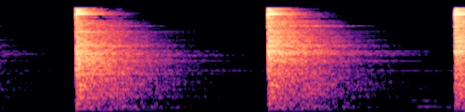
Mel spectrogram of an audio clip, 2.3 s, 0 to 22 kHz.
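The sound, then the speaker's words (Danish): A diver's hammer striking a submarine's steel hull underwater at about 100 m depth gives three sharp, loud metallic blows about one second apart, each with a bright attack and a ringing decay that fades before the next. “Men hammer banker en af dykkerne 4 kraftige slag på Kursks stålskrog. Ingenting. Så hamrer han igen, endnu hårdere.”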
